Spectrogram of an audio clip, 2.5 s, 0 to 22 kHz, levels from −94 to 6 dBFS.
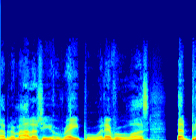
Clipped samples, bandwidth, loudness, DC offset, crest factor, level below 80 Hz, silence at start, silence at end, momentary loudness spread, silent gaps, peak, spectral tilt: under 0.1%; 12.5 kHz; -24 LUFS; under 0.1%; 16 dB; -36 dBFS; 0 s; 0 s; 4 LU; 2.12-2.16 s; -6 dBFS; -7 dB/octave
